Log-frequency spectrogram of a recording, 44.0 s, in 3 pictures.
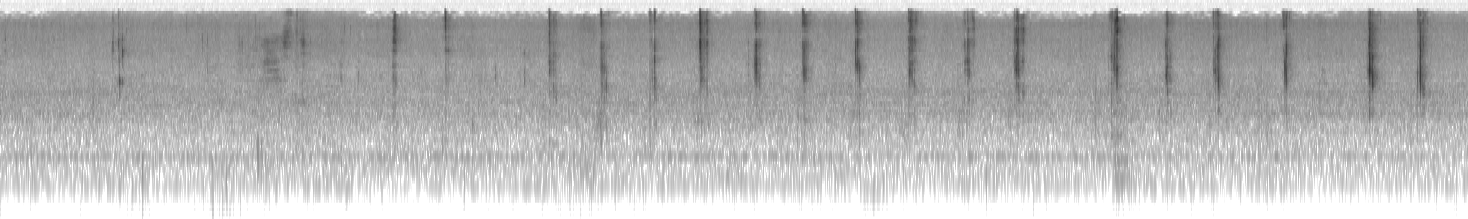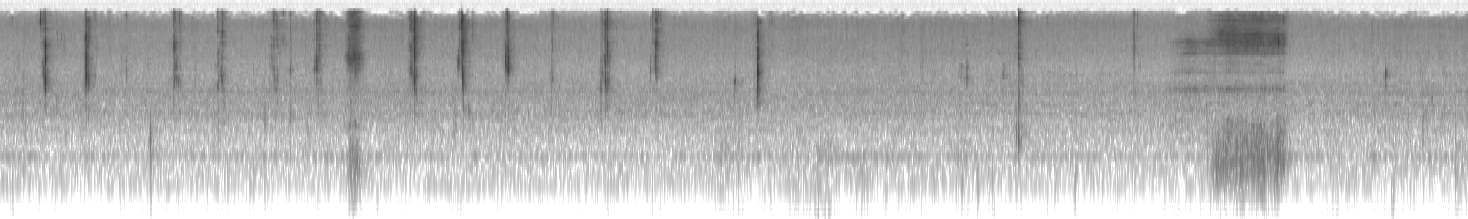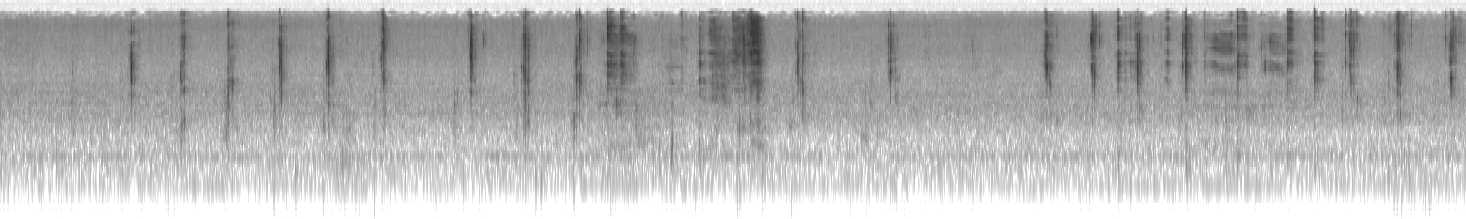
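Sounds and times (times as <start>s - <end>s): chewing mouth smacks: 39.8s - 44.0s.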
